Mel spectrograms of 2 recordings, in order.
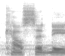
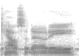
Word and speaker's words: Chalcedony: Just like Chalcedony and Chalcedony are both considered relatively correct. Although I believe Chalcedony is generally more accepted.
